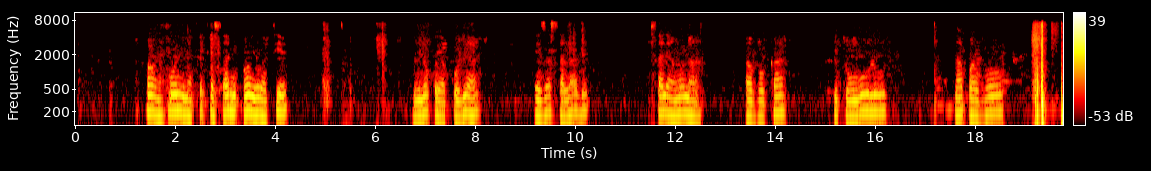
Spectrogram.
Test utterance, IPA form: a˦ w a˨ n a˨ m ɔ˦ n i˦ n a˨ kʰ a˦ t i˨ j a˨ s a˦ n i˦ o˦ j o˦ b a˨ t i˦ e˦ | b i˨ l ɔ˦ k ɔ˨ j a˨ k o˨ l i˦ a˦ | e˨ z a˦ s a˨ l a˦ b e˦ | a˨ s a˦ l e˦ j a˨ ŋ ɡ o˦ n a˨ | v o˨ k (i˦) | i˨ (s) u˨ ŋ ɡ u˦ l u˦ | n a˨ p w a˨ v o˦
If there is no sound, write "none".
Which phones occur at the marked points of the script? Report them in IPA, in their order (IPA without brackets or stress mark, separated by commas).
a˦, t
